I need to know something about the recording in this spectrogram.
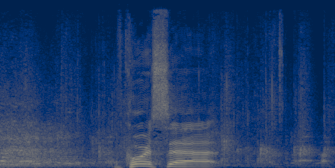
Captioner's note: applause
